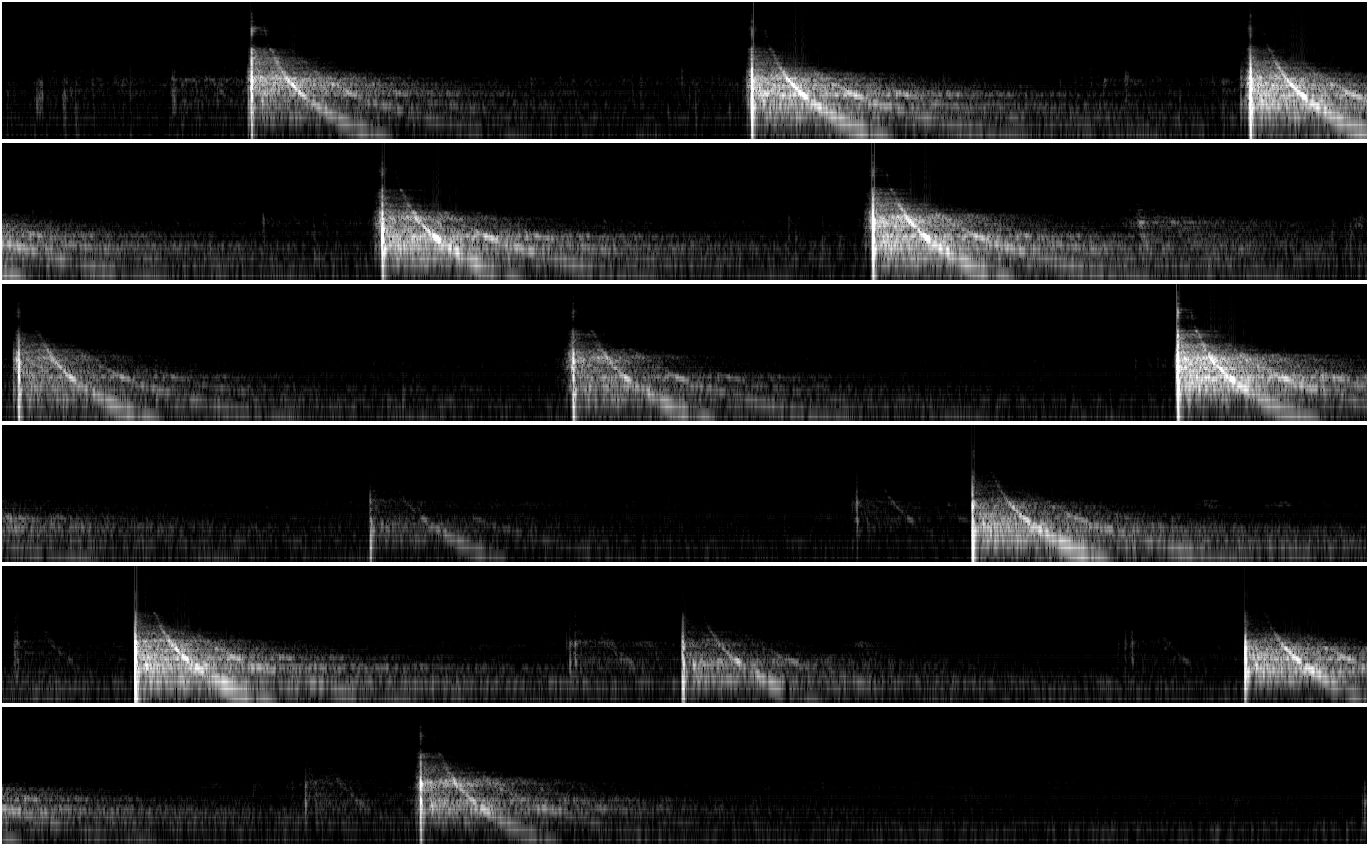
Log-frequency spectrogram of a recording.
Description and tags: Contact mic recording of radio tower support cables (former DeKalb, Illinois, USA station WNIU). Characteristic "ray gun" sound when wire is struck. This is the longest of five cables in this group.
